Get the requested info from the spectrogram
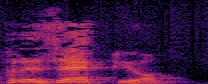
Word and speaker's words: presepio: The second thing that you notice is that, you know, they have the uh, uh, presepe, is how you say the, na- the nativity scenes? No, presepio.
